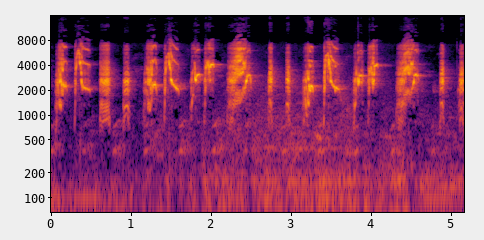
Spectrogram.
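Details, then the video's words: Long-tailed shrike of East Java whose song is crammed with mimicked fillings, used as a lure for any shrike: dense, rapid harsh notes with interspersed whistled slurs, delivered without pause. "CENDET JATIM SUARA FULL ISIAN MEWAH SANGAT COCOK BUAT MASTERAN PANCINGAN CENDET JENIS APAPUN"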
